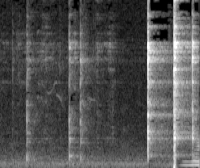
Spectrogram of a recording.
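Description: A metal spoon scraping and knocking against a glass measuring cup as buttered cookie crumbs are worked out of it: a few light clicks, then two sharp clinks near the end.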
